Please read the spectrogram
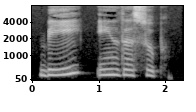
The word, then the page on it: be in the soup: slow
